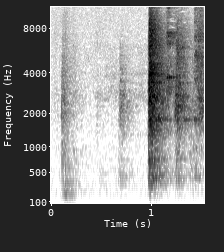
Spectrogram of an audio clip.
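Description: A loaded barbell clanks onto a metal rack.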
